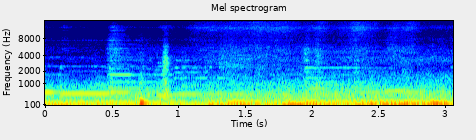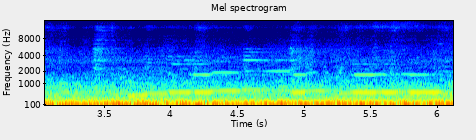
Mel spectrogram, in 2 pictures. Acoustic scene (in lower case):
car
